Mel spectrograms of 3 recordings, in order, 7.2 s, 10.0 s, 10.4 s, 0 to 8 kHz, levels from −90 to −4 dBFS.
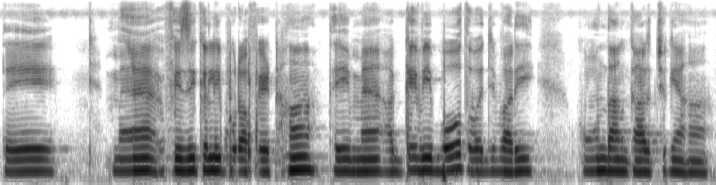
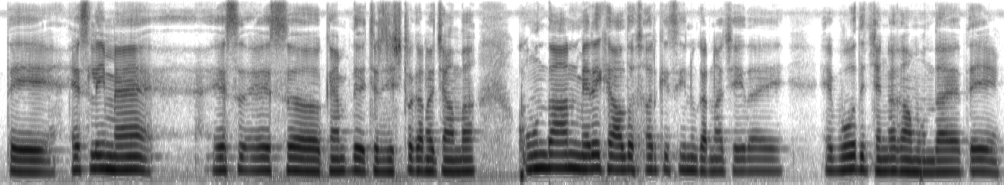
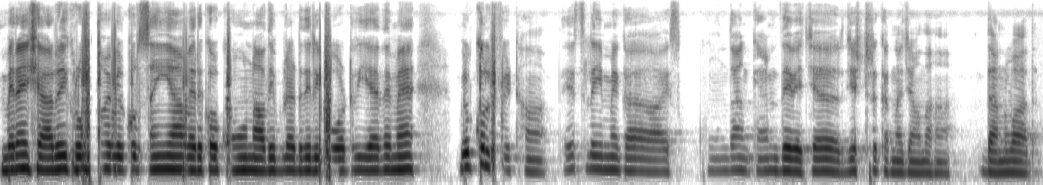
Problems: constant background noise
